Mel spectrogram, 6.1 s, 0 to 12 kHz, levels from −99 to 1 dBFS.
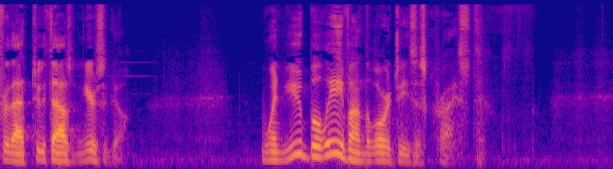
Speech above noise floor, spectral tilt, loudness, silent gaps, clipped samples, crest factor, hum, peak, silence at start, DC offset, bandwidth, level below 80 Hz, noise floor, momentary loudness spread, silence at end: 39 dB; -5 dB/octave; -29 LUFS; none; under 0.1%; 22 dB; none; -10 dBFS; 0 s; under 0.1%; 11.5 kHz; -74 dBFS; -68 dBFS; 17 LU; 1.3 s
